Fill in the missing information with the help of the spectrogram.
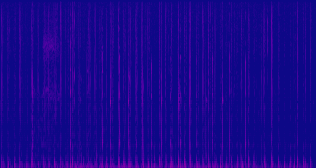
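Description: A padded boxing glove is tapped in a fast, steady rhythm. Each tap is a soft, muffled, low thud that dies away almost instantly, with only faint brighter clicks on top.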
